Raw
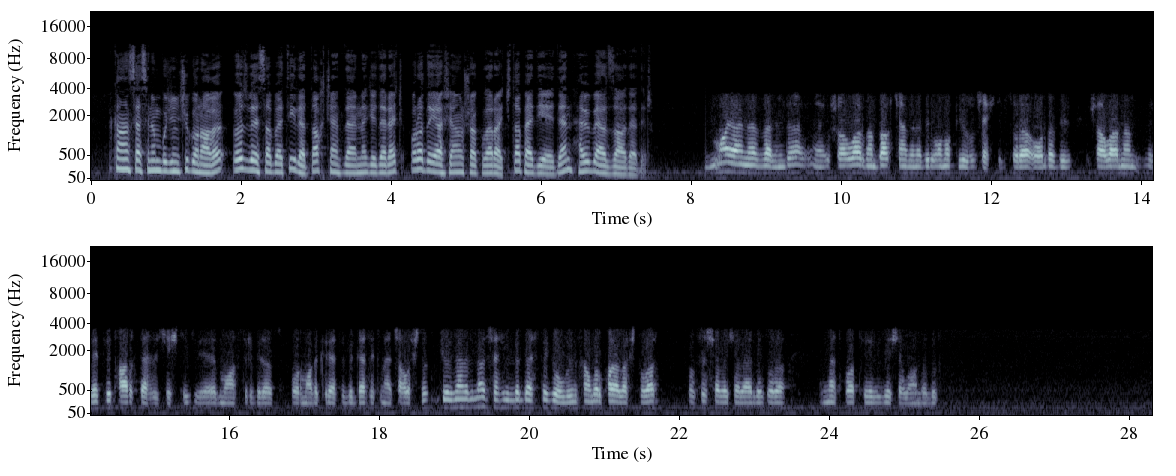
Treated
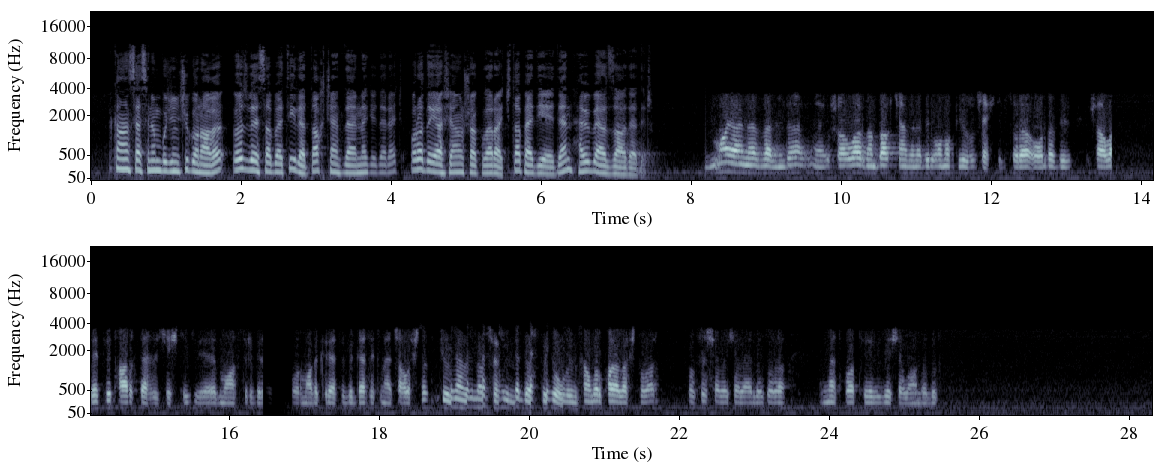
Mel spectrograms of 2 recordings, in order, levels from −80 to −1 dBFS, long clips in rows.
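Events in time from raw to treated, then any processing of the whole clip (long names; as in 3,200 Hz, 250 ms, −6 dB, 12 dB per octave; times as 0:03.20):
0:03.69–0:04.16: clip gain −10.5 dB
0:06.94–0:11.50: delay with a low-pass on its return 68 ms, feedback 52%, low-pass 770 Hz, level −18 dB
0:13.60–0:14.16: fill with room tone
0:16.45–0:17.09: fade in quadratic
0:18.53–0:20.71: pitch modulation by a square or saw wave saw down 4.7 Hz, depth 250 cents
0:21.45–0:23.32: downward compressor, threshold −28 dBFS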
